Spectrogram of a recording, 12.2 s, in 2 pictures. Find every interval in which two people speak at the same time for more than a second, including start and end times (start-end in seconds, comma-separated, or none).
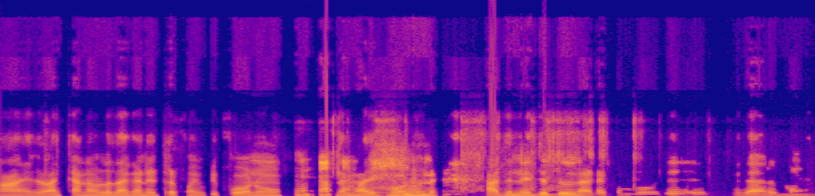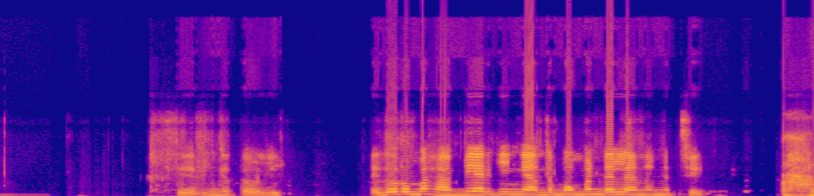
none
